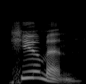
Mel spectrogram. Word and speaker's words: human: Human, I'm the A happens to be there, but we're not pronouncing it as human or human. We're not really making a schwa sound. We're simply going from the m to the n, and in there the n is syllabic.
